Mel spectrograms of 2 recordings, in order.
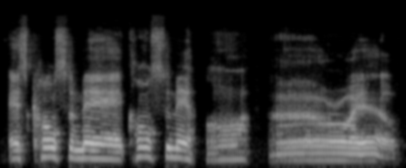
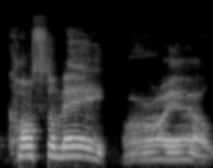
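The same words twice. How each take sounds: First: Royal with a rolled French r. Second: Consommé royal with a rolled French r. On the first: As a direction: roll the r, French style. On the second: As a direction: roll the r in royal, French style. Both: Shown as a demonstration. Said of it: "Did you notice how I rolled my R's?".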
